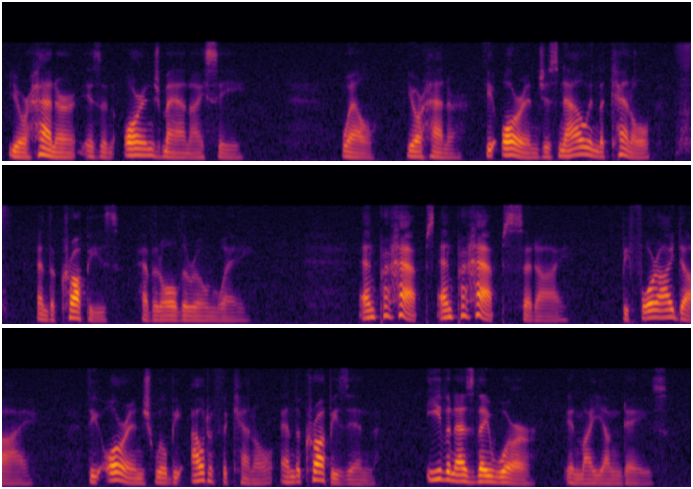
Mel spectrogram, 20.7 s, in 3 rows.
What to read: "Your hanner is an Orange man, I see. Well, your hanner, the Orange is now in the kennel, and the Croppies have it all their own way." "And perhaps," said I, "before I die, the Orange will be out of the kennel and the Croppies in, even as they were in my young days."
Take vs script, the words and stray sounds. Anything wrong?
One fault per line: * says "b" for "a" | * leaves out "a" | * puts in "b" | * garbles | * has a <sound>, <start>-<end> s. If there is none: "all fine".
* has a sniff, 6.7-7.0 s
* puts in "and perhaps"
